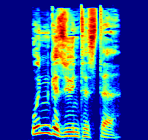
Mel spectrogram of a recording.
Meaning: inflection of ungesühnt: 1. strong/mixed nominative/accusative feminine singular superlative degree 2. strong nominative/accusative plural superlative degree
- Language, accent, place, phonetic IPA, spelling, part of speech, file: German, Germany, Berlin, [ˈʊnɡəˌzyːntəstə], ungesühnteste, adjective, De-ungesühnteste.ogg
